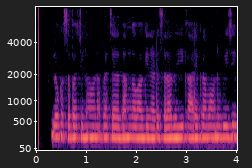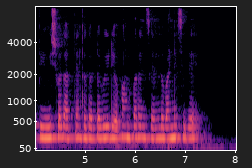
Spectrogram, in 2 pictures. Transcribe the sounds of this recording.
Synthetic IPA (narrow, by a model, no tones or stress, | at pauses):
lɔːkɐsɐbʱɐt͡ʃunaːʋɐnɐpɾɐt͡ʃaːɾɐd̪ɐŋɡɐʋaːɡinɐʈisɐɾaːd̪ɐiːkaːɾjɐkɾɐmɐmnubiːd͡ʒeːpiːʋiʃʋɐd̪ɐːt̪jɐnt̪ɐd̪ɔɖːɐʋiːɽijoːkaːnfʰɐɾensend̪ubɐɳɖisid̪eː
